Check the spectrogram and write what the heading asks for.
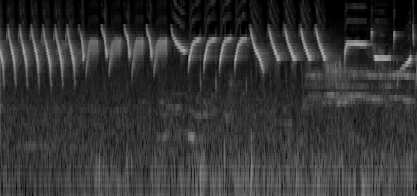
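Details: Panda canary in full lively song, used as a lure to get silent canaries to answer: fast series of high downward-sweeping notes, then looser rising whistles and a few sustained tones at the end.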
